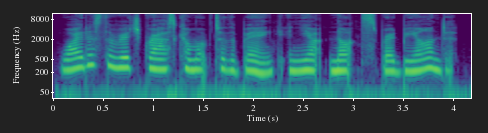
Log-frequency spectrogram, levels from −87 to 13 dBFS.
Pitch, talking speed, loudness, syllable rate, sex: 245 Hz, 230 wpm, -17 LUFS, 4.2 syllables/s, female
